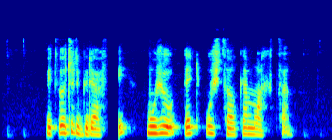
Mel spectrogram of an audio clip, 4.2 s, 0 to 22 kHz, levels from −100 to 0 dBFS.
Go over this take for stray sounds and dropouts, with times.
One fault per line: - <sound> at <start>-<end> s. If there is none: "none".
- dropout at 1.3-1.5 s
